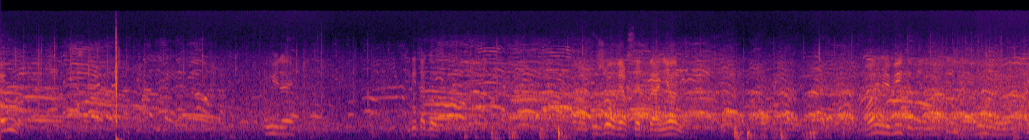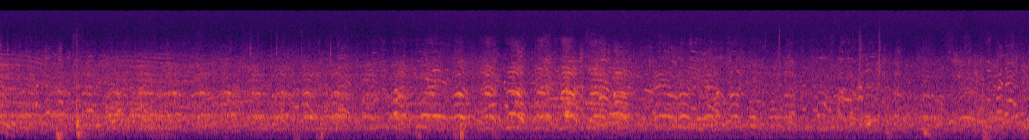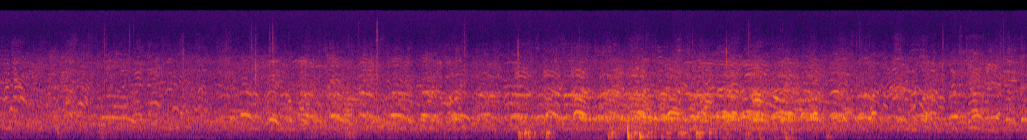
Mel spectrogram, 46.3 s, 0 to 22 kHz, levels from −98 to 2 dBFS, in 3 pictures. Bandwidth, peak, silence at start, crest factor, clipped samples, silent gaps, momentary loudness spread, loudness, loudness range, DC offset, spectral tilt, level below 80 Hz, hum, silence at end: 16 kHz; -8 dBFS; 0 s; 26 dB; under 0.1%; none; 12 LU; -32 LUFS; 10 LU; under 0.1%; -4 dB/octave; -64 dBFS; none; 0 s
